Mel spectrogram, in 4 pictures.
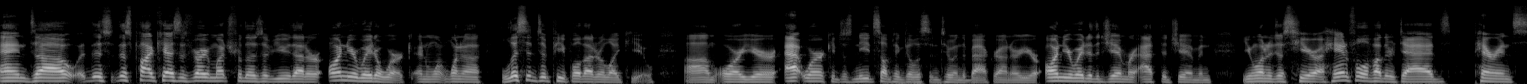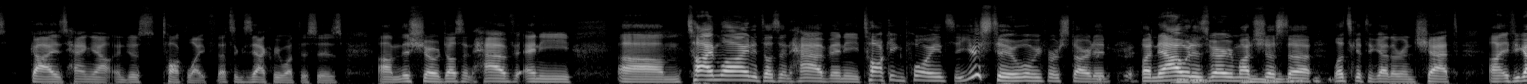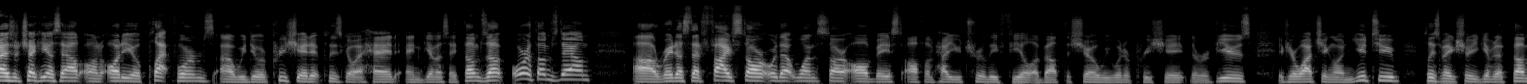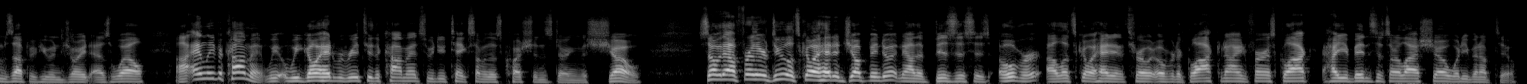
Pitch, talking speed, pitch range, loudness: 140 Hz, 250 wpm, 120-165 Hz, -26 LUFS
